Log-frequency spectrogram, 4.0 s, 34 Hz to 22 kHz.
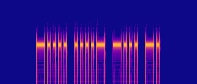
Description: Morse code, heard as a keyed tone, about 22 wpm, 700 Hz. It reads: 64BN
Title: All Cut Numbers - 4-Digit 22wpm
